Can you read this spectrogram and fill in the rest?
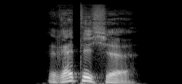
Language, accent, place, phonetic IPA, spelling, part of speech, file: German, Germany, Berlin, [ˈʁɛtɪçə], Rettiche, noun, De-Rettiche.ogg
- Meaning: nominative/accusative/genitive plural of Rettich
